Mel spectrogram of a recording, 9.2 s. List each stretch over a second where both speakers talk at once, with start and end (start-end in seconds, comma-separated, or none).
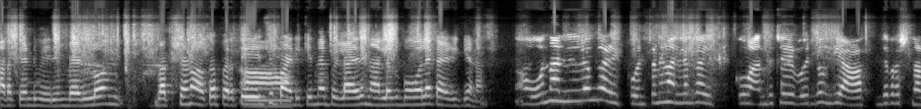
none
